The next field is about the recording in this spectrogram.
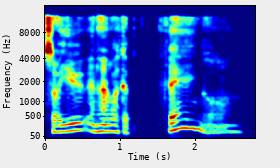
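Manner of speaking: slow, half-whispered aside. Voicing a character who asks another character a private question: half-whispering in character. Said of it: "I whisper to Mockhill".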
